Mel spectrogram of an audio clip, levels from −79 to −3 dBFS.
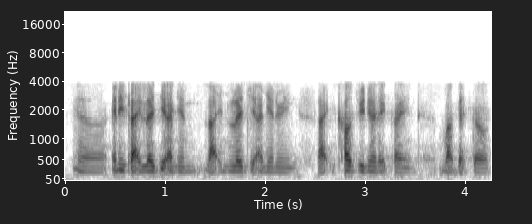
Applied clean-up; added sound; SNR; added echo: neural separator model SepFormer DNS4.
